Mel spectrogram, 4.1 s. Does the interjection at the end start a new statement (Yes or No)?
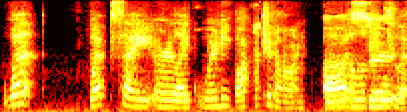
Yes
